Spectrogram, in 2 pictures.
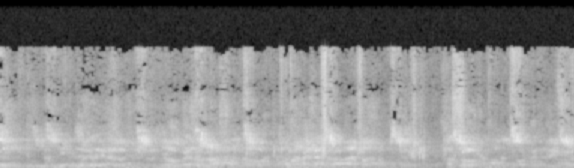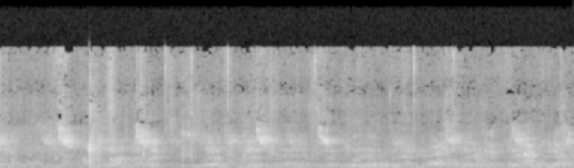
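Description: A crowd of men and women chat.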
